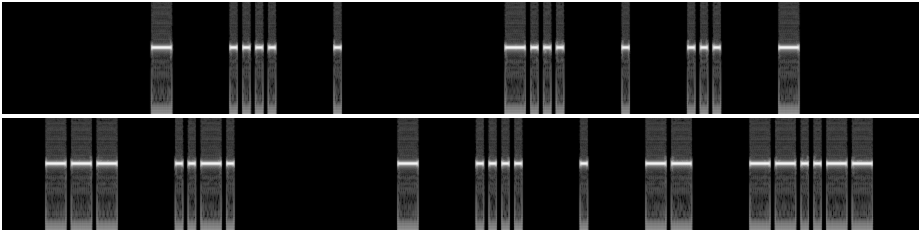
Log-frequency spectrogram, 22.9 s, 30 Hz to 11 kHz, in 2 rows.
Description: Morse code, heard as a keyed tone, about 15 wpm, spaced as for 8 wpm, 1000 Hz. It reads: THE BEST OF THEM,
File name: qotdfiles / 8wpm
